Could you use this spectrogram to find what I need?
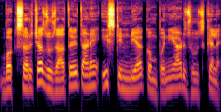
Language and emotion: Goan Konkani, neutral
